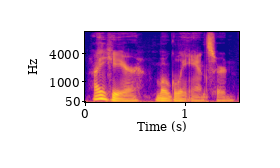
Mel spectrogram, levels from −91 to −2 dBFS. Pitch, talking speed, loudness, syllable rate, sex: 95 Hz, 155 wpm, -17 LUFS, 5.5 syllables/s, male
